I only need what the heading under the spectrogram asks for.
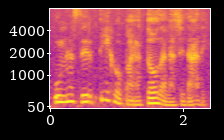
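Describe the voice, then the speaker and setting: A man's voice: a little high, very animated, moderate pace, dark tone, husky, heavily acted. A man voicing a manic young gangster cat in a cartoon, florid, theatrical and gleefully wordy. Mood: mock pondering. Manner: theatrical, florid, mock-philosophical. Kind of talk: animated fan comic dub. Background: rain.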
